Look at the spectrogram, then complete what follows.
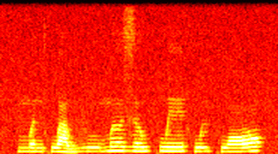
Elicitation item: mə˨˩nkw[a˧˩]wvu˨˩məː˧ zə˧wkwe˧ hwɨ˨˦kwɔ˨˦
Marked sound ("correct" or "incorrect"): correct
